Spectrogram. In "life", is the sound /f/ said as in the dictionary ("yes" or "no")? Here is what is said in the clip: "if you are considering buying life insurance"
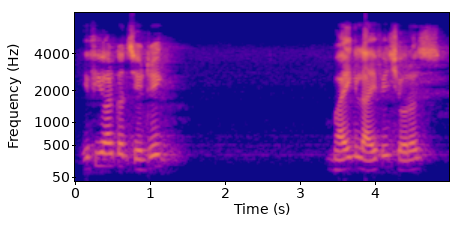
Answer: yes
